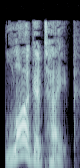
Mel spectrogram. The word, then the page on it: logotype: British English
